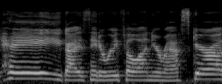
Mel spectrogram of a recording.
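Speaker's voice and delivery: normal talking voice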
